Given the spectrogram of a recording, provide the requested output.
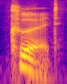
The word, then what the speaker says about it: could: mudo vamos lembrar que nas palavras would could e should a letra L também não é pronunciada What up What up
